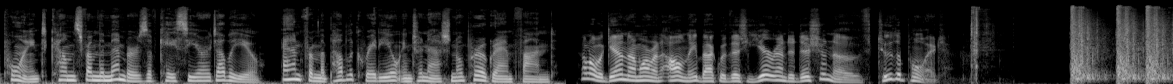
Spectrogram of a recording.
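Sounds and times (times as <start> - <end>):
speech: 0.0 - 9.6
homemade metal AR-15 rifle emptying a magazine: 10.7 - 11.7.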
